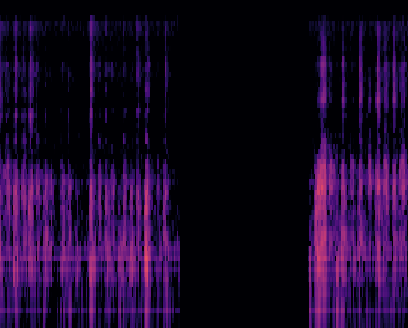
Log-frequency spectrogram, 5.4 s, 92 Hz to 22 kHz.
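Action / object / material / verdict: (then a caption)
scrape / paper lottery scratch card with scratch-off coating, coin / paper / none. A coin held in the fingertips scratches the coating off a thin, flat paper £15 National Lottery Luxury Lines scratch card. Soft, rapid, gritty scraping strokes run for about two seconds, stop for a stretch of dead silence, then start again with a slightly louder burst. The scraping stays quiet and close, centered in the low-mid range.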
